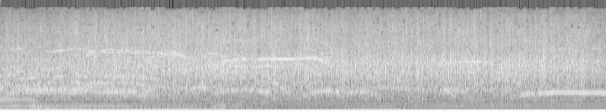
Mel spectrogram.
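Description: Audience applauding and cheering, with shouts and whistles over the clapping, while a low held musical note rings underneath and drops out about four seconds in.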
